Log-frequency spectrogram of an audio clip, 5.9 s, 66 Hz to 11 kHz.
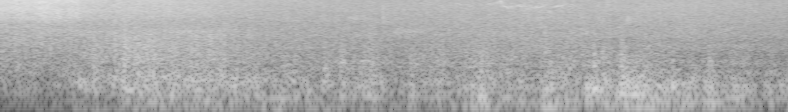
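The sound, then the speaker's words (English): Hurricane Maria in September 2017: roaring winds gusting above 120 miles per hour with heavy rain, severing palm tree tops and ripping boarding off buildings, a dense, continuous low rumble that surges and swells in gusts, with hissing rainfall layered over the top and no voices. “The winds are ferocious right now, gusting above 120 miles per hour, severing the tops of the palm trees and ripping off the boarding that's on buildings.”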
